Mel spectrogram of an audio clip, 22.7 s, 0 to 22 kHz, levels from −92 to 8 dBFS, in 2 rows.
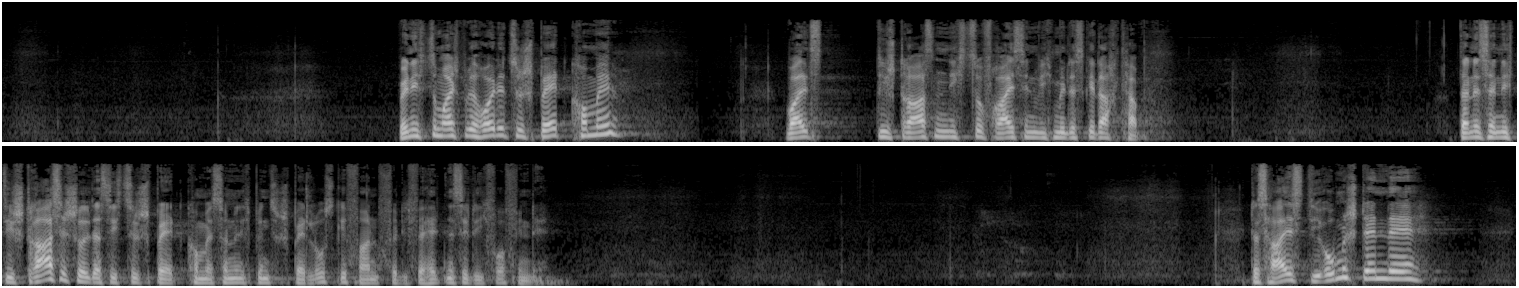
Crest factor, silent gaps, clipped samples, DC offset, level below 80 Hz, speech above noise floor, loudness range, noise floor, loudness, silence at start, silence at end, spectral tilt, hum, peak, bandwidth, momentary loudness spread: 24 dB; none; under 0.1%; under 0.1%; -66 dBFS; 45 dB; 9 LU; -69 dBFS; -24 LUFS; 3 s; 0.7 s; -5 dB/octave; none; -2 dBFS; 13 kHz; 12 LU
